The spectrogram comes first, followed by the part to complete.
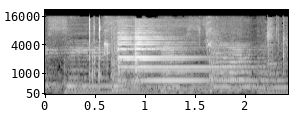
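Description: A short click, then a bell chime that rings out about two-thirds of a second in and slowly fades, over a children's song backing track.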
